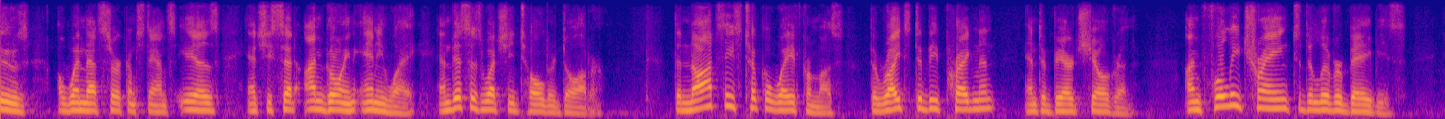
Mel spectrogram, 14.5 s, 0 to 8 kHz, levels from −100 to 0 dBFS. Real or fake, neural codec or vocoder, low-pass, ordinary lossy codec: fake; codec, 16 kHz, 2 kbps, FunCodec, trained on Chinese and English, 25 frames a second; 7.2 kHz; Opus, 32 kbps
